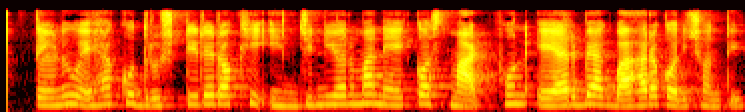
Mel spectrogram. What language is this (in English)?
Odia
